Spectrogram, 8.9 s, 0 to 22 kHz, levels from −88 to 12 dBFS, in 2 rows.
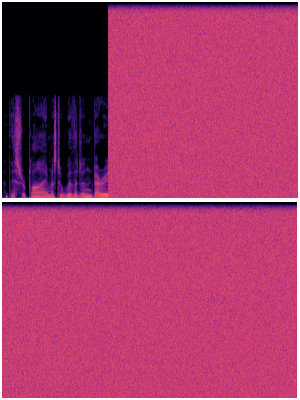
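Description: Speech clip in which, from 1.60 s to the end at 8.87 s, the samples are built from the wrong bytes: the decoder assembles each sample from misaligned or misordered bytes, so the rapidly fluctuating low-order bits end up carrying most of each value. The result is loud, harsh broadband noise.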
